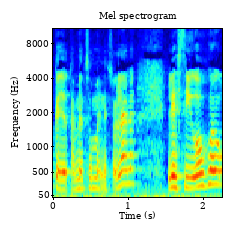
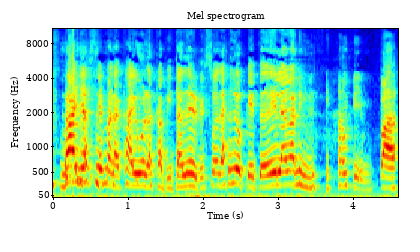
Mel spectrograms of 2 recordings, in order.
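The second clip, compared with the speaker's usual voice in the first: exasperated shouting; 2 semitones higher, 9 dB louder than usual. Acted. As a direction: send him packing at full voice, half laughing. Imagined retort to the man, laughing. (grito exasperado entre risas)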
